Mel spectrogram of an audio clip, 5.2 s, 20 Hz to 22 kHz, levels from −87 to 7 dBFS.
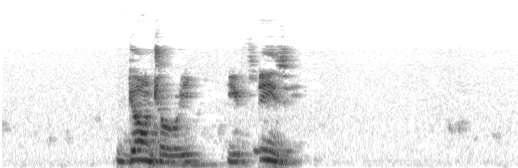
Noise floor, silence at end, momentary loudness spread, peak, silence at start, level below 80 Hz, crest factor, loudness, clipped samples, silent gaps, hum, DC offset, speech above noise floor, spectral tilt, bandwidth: -67 dBFS; 2.2 s; 15 LU; -2 dBFS; 1.15 s; -58 dBFS; 20 dB; -17 LUFS; under 0.1%; none; none; under 0.1%; 50 dB; -4.5 dB/octave; 7.6 kHz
